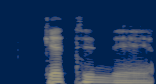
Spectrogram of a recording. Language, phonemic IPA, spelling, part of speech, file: French, /ka.te.nɛʁ/, caténaire, noun, LL-Q150 (fra)-caténaire.wav
- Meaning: 1. catenary 2. catenary; overhead line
